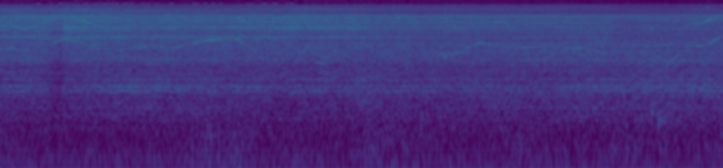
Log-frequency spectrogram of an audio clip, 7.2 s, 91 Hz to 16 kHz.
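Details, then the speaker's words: High-speed dental drill with a 2 mm ball bur prepping upper molar tooth #2 for a porcelain crown, numbed patient, rubber dam in place, after old amalgam removal: steady high-pitched whine with slight pitch shifts over constant hiss. "so it's a lot easier here to to prep uh this far back in the mouth with a ball"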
